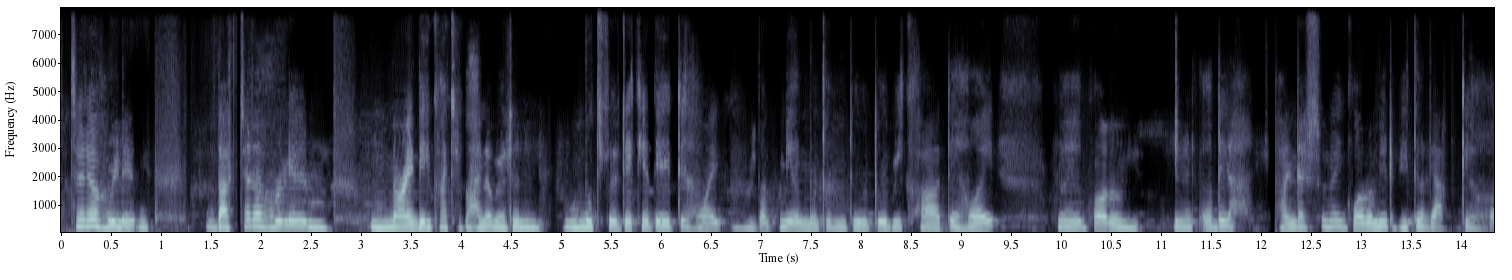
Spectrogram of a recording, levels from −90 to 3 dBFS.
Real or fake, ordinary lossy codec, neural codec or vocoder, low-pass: fake; none; codec, 16 kHz, 1 kbps, X-Codec, HuBERT features, trained on general audio; none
